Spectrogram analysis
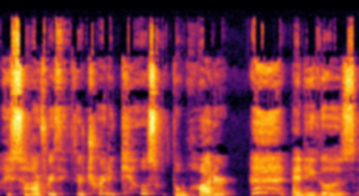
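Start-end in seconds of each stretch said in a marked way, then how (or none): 0.1-2.4 crying. Retold or imitated. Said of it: "and I start crying".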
